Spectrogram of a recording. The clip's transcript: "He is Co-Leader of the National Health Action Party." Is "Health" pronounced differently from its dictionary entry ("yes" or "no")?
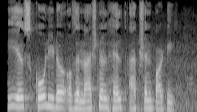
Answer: yes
